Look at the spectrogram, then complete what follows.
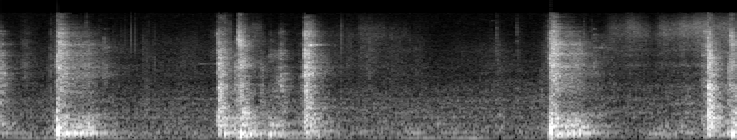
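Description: Chiropractic drop table's pelvic drop section snapping down under the chiropractor's thrusts, four sharp clunks about a second apart, some with a quick double rattle. These are drop-technique adjustments to the left sacroiliac joint.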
